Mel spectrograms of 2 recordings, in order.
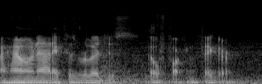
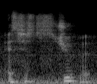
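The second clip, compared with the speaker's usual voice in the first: a muttered unvoiced aside under the breath; whispered aside; 4 semitones higher, 6 dB quieter than usual. Real, not acted. Aside about the stupid plan.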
